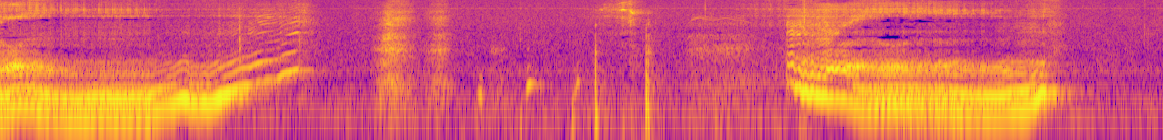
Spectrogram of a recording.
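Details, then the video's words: A Tibetan Terrier indoors begging for popcorn and throwing a fit: two long, loud, wavering vocal howls with rising and falling pitch, separated by a quieter stretch of short clicks and taps. "a Tibetan Terrier Talking for Popcorn"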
